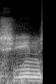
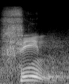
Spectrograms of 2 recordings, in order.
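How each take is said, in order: First: The word begins with an sh sound. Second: The word begins with an s sound. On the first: The speaker calls it wrong. "சீனை சொல்லும் போது ஷீன் ஷீன் ஷீன்னே சொல்லுவோம். அது ஷீன் இல்லை" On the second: The speaker calls it right.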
